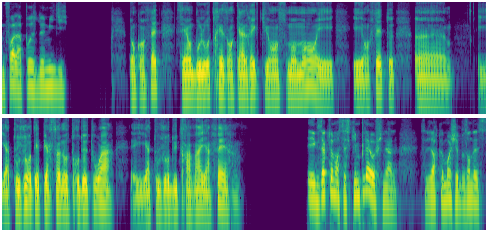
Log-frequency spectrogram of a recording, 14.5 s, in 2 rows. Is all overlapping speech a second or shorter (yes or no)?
yes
